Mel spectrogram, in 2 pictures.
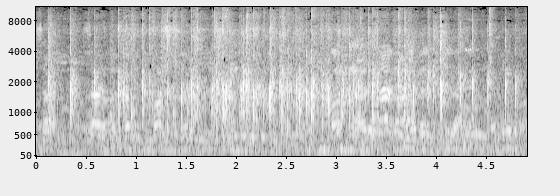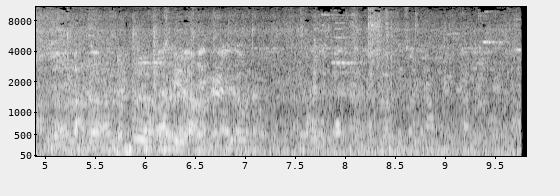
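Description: A crowd of men shouts and talks loudly up close.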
